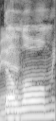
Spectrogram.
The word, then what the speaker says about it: Delhomme: And they had a Delhomme, is that his name? That the quarterback might have been at that time. Delom. Yeah. Because I had asked you how to pronounce that was the other thing.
